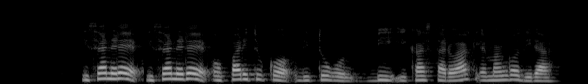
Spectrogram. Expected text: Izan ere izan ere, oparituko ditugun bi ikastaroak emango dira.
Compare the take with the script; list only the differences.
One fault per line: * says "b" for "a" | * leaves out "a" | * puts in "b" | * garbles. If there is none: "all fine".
all fine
